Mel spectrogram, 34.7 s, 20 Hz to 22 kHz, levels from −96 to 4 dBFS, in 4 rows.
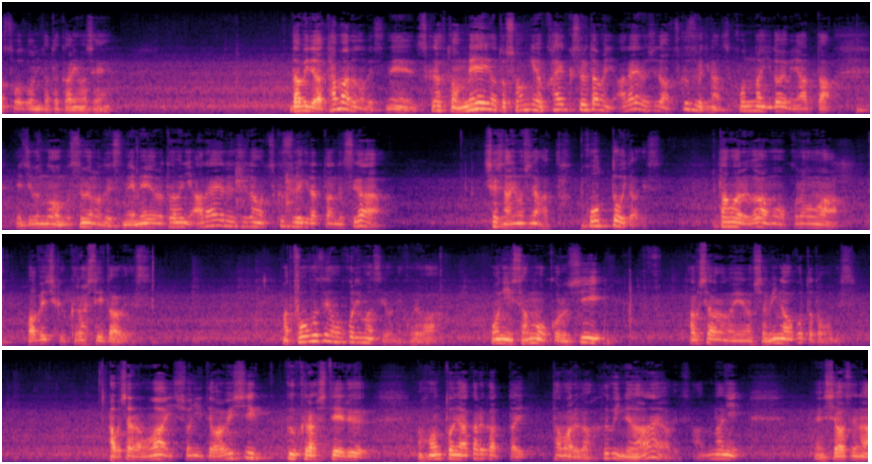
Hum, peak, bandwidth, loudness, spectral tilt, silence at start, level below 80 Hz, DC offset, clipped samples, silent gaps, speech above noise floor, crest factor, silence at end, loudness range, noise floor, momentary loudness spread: none; -2 dBFS; 15 kHz; -22 LUFS; -6 dB/octave; 0 s; -64 dBFS; under 0.1%; under 0.1%; none; 28 dB; 20 dB; 0 s; 5 LU; -49 dBFS; 21 LU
